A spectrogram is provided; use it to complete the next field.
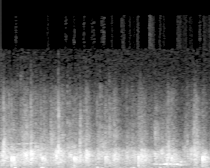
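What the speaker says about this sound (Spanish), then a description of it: "quiero que despidamos a Andrei con un fuerte aplauso" Farewell applause for a guest named Andrei at a Cali tech meetup, a steady wash of clapping from a small audience lasting a couple of seconds, with faint voices underneath.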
